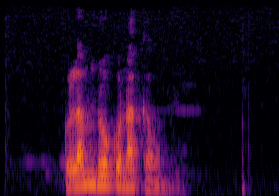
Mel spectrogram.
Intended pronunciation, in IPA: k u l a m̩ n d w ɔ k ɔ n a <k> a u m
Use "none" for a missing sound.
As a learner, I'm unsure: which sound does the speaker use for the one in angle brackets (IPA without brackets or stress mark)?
k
